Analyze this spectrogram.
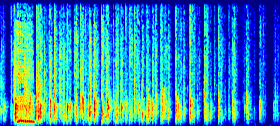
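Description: rhythmic hand clapping

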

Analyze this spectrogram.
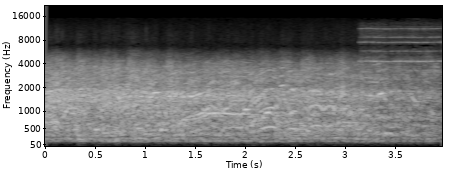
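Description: telephone ringing

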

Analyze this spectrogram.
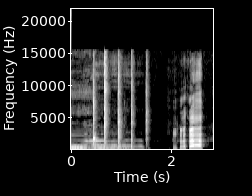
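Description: hosts clapping hands

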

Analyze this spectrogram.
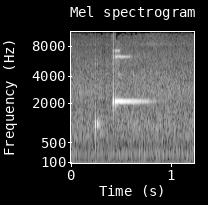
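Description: phone notification beep

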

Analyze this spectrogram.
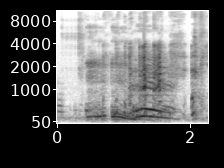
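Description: throat clearing

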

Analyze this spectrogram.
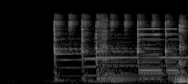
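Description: phone alarm ringing

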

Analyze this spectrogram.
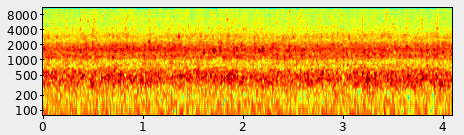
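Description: flowing creek water

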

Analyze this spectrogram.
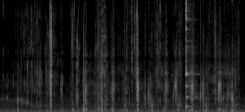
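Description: crunchy salad being chewed

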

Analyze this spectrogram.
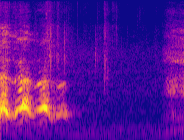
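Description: dog barking

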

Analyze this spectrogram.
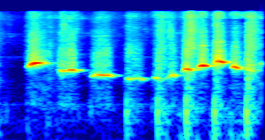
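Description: person whistling

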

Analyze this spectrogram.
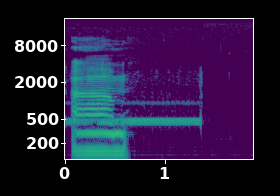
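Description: telephone ringing

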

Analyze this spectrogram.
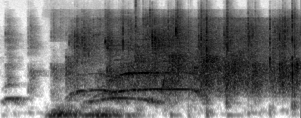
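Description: audience applause and clapping

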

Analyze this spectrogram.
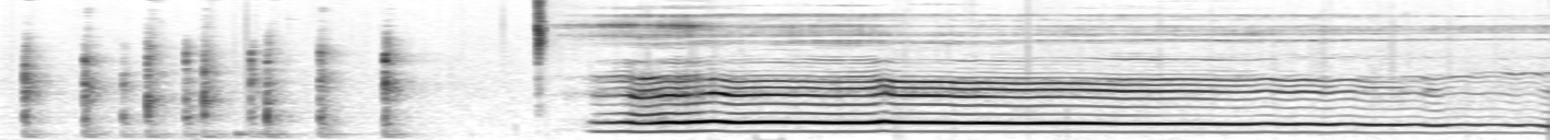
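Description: knocking on a door

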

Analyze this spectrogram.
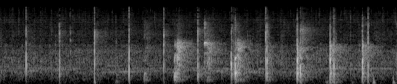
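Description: round of applause

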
